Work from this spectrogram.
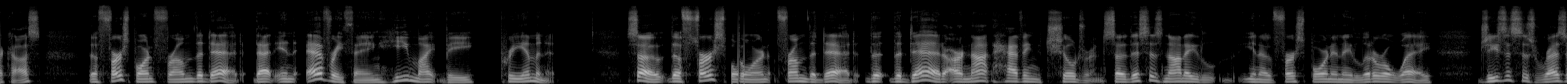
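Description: Chunks out of order at 7.32 to 7.44 s, just before "from the dead the": a 60 ms chunk arrives one chunk late and plays after the chunk that should follow it. Nothing is lost, but the swapped order sounds like a brief jumbled stutter across three hard joins.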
